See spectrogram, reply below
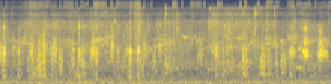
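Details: Ducks quacking in a noisy cluster, buzzy calls coming in bunches, with a few high squeaky notes near the end over a faint low hum.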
